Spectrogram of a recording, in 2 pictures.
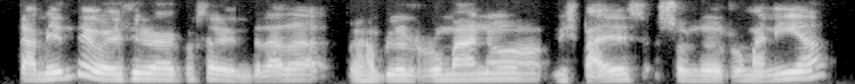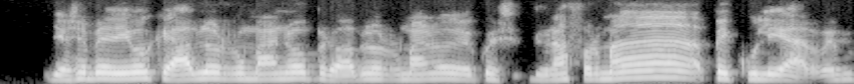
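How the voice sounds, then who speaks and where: A young Valencian woman from Spain chats animatedly as a guest in a casual interview, restarting often. Her voice is fairly low in pitch, and the recording has no room sound but sounds dull.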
